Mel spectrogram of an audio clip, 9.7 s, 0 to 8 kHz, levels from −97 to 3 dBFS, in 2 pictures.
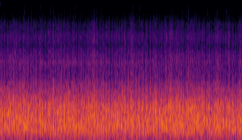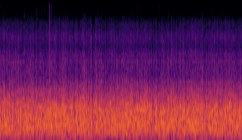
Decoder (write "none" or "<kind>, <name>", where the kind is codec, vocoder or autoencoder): none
